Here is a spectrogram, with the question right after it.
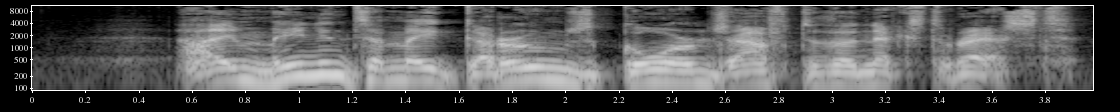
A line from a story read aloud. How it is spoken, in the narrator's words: Brunner exclaimed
